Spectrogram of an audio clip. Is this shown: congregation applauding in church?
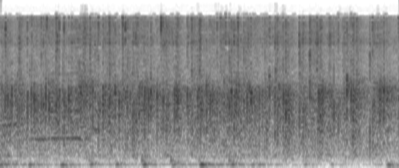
yes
